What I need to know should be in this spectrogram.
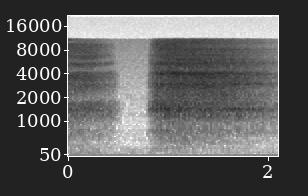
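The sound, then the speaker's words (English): A person demonstrates deep diaphragm breathing with a soft, airy breath, a brief silence, then a longer, fuller and louder breath that slowly fades. “we're going to breathe deeply and fully down into our diaphragm. So these breaths aren't going to be like, that's too high. They're going to sound like,”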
